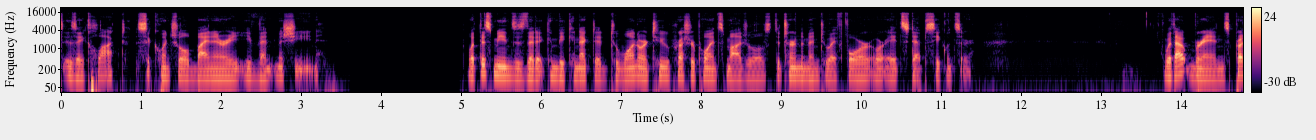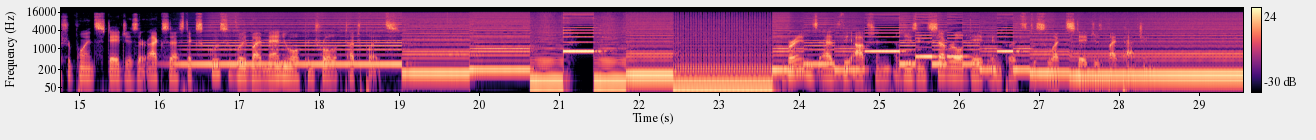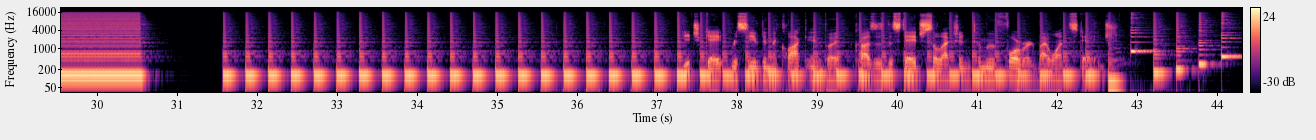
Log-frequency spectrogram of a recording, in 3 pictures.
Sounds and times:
Speech: 0:00.0 - 0:03.4, 0:05.0 - 0:11.4, 0:13.8 - 0:19.0, 0:23.7 - 0:28.5, 0:37.3 - 0:42.8
Music: 0:15.9 - 0:30.9, 0:31.6 - 0:44.3.

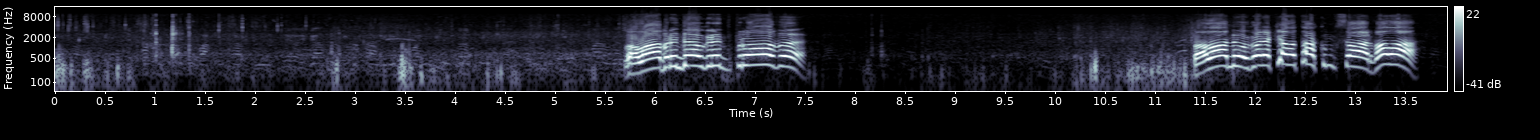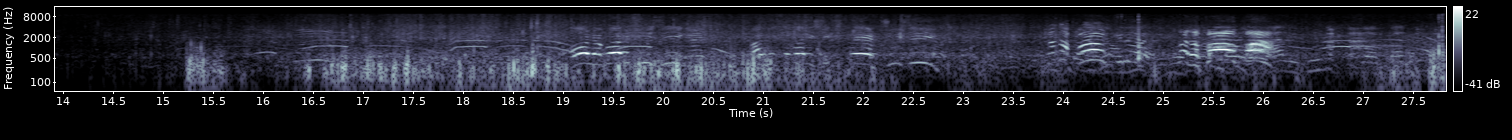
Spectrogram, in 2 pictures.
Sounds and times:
Outside, rural or natural: 0:00.0 - 0:27.8.

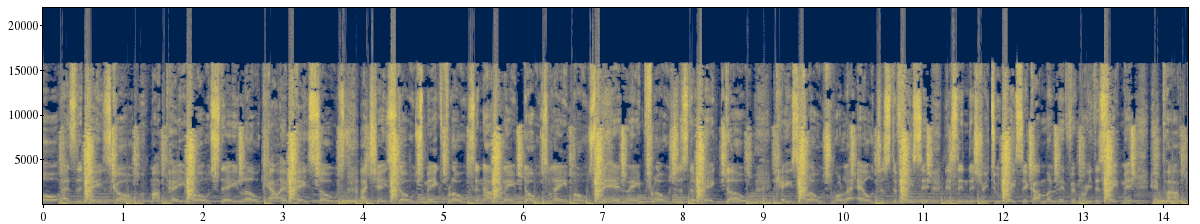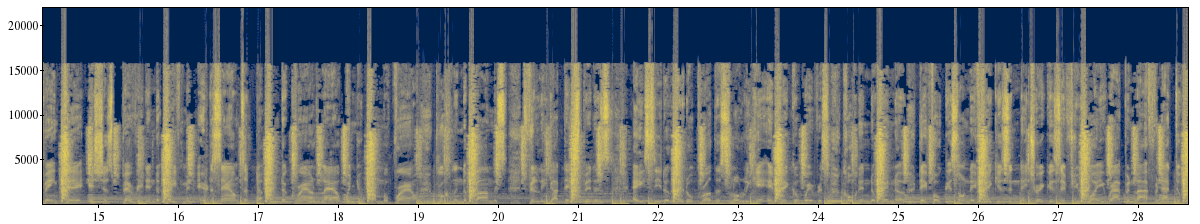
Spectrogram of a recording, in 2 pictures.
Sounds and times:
Music: 0:00.0 - 0:28.6.

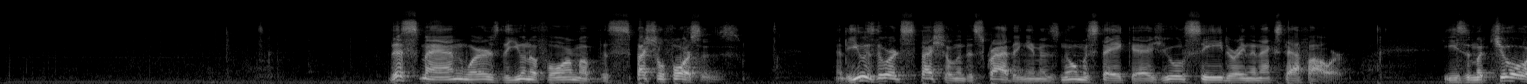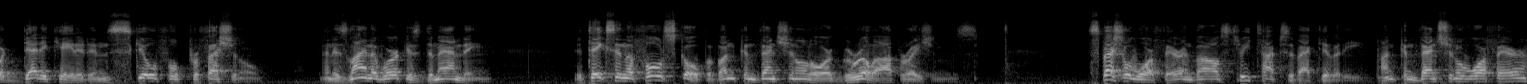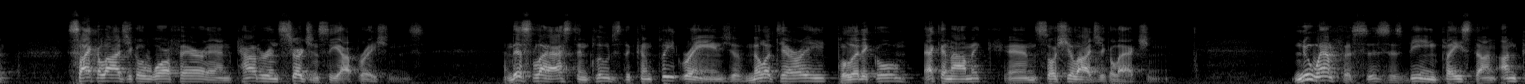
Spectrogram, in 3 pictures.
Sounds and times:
Speech: 0:03.9 - 0:07.5, 0:08.4 - 0:13.6, 0:14.4 - 0:20.2, 0:21.0 - 0:25.1, 0:26.2 - 0:34.8, 0:35.6 - 0:42.3, 0:43.5 - 0:45.7.

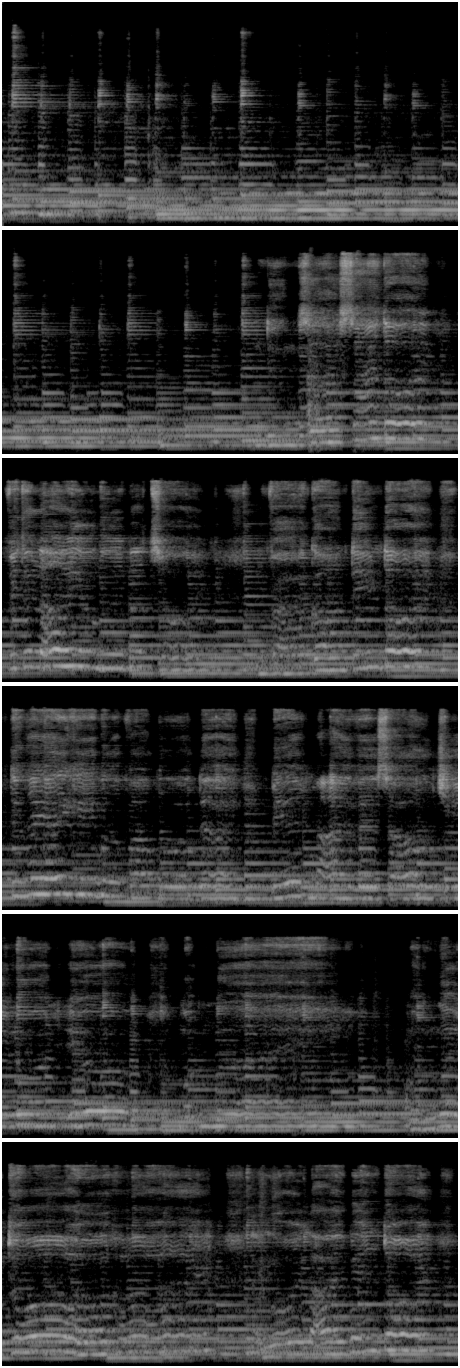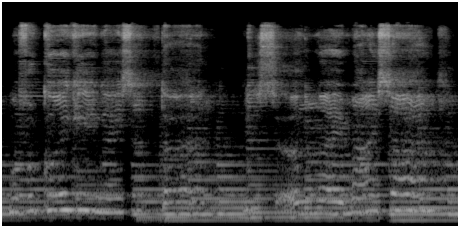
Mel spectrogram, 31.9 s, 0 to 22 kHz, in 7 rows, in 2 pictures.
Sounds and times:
Acoustic guitar: 0:00.0 - 0:31.9
Strum: 0:00.0 - 0:31.9.

